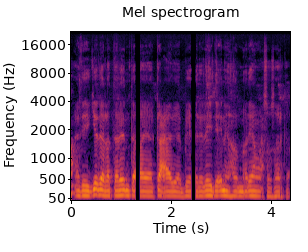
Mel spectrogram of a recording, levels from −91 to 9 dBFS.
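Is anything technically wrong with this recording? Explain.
Yes. The speech drops out abruptly three times: short holes from 1.28 to 1.37 s and from 2.39 to 2.49 s, each about 93 ms and fitting a 4096-sample block, plus a brief tick at 3.45 s. These are blocks of digital silence, where samples were replaced by zeros, likely because the output buffer wasn't filled in time.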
